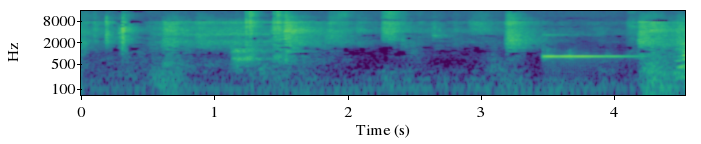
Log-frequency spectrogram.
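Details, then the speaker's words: Saver One automatic external defibrillator (AED) switched on with its on-off button: a short steady electronic start-up beep over faint room noise and clicks, before voice prompts for electrode placement. "Ми його вмикаємо, кнопка on-off, є дві кнопки."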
